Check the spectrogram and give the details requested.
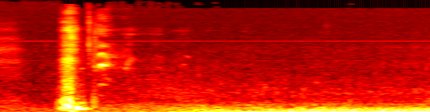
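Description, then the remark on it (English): Ruby's hotwired car pulls up. Its engine rumbles low and steady after a short, sharp burst of noise at the start. The deep hum builds quickly and holds to the end, with no voices. “Anyway, so I pulled up in Ruby's car.”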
